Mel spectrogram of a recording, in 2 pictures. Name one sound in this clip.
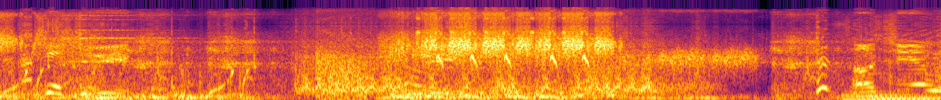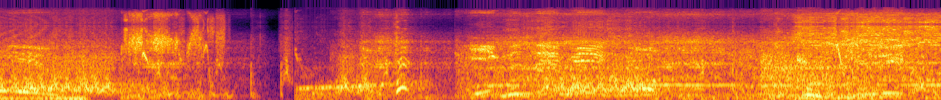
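Sharp hits and slashes crack in quick bursts.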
